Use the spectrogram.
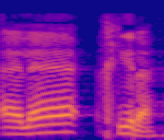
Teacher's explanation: قرأ ورش بترقيق الراء في لفظ الآخرة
